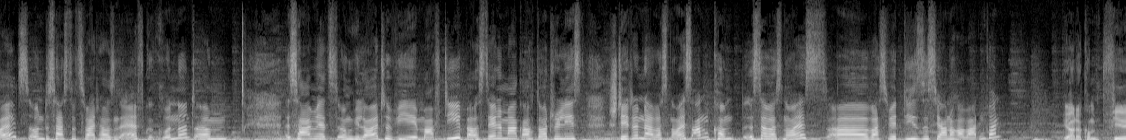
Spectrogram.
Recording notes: Live aus der Else. BLN.FM Interviews.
